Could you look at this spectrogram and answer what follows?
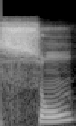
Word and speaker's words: sont: Ils sont, final T not pronounced.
